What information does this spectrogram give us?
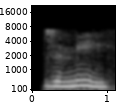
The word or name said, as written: zemi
